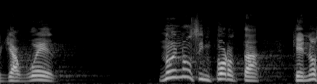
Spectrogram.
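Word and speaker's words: Yahweh: pronunciarlo hoy en día sabemos que más o menos la pronunciación de ese nombre al unirlo con vocales por el nombre adonay que también aparece en la Biblia relacionado con Dios Entonces más o menos ese nombre tenía que haberse pronunciado como yahw o yahw no nos importa que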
